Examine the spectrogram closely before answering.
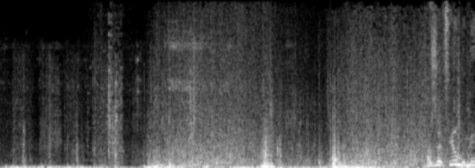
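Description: Water laps and splashes against a small wooden boat.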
